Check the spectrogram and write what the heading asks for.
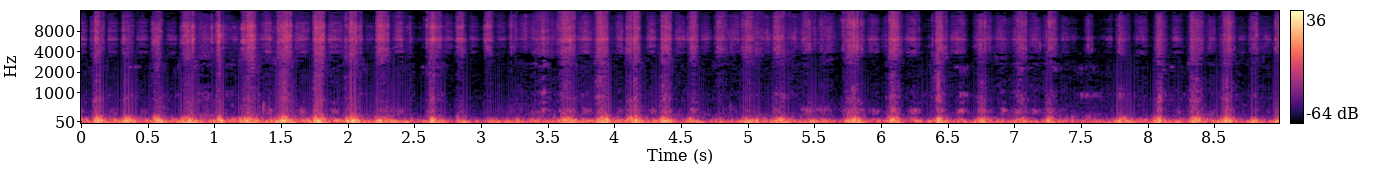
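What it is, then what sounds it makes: Kiwi fruit skin being scraped. A steel razor blade scrapes the fuzz off the skin of a whole kiwi fruit, sending the hairs flying. Short, rapid scraping strokes repeat at about four per second, each a soft low rub topped with a faint bright hiss.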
